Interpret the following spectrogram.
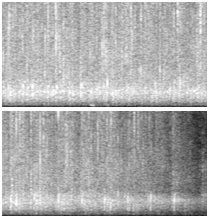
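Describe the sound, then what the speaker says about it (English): A large graduation ceremony audience applauds in a hall, a loud, full roll of clapping that holds steady before tapering off toward the end. "I think he deserves another great round of applause"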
